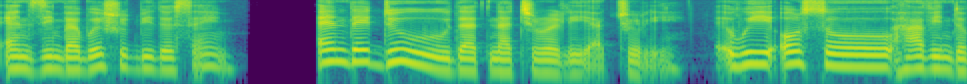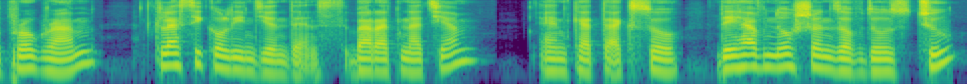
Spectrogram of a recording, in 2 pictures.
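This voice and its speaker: A man with a French accent speaking as a guest in an interview, talking in a measured, reflective way. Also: mid-range voice, expressive, darkish tone, clear, resonant tone, dry recording, clean studio sound. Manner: measured, reflective, with frequent "you know". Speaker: guest, dance school director. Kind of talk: conversational interview.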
